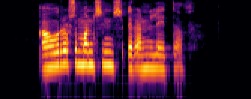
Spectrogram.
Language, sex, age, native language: Icelandic, female, 20-29, Icelandic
